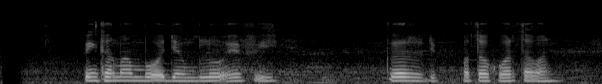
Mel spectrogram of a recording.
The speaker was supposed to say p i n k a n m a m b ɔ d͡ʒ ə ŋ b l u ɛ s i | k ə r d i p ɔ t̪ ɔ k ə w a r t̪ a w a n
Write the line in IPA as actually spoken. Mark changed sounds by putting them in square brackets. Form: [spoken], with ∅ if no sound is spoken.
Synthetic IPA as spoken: p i [ŋ] k a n m a m b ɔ d͡ʒ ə ŋ b l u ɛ [f] i | k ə r d i p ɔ t̪ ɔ k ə w a r t̪ a w a n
